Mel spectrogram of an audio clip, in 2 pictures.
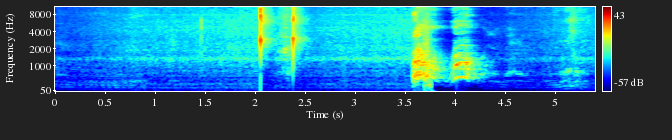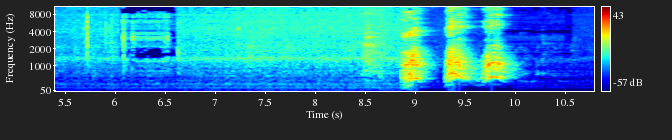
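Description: Beagle barking: a loud pair of barks about three and a half seconds in, a weaker one a second later, then three barks in quick succession near the end. Two sharp clicks come just after two seconds.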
